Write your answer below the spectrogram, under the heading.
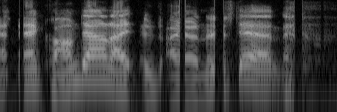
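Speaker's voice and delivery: normal talking voice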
